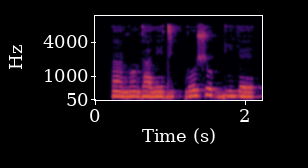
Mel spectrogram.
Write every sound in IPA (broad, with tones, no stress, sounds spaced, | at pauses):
ã˨ ɡ ɔ̃˨ ɡ a˨ l e˨ d i˨ ɡ͡b o˨˦ ʃ o˦˨ ɡ͡b i˧ j ɛ˧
